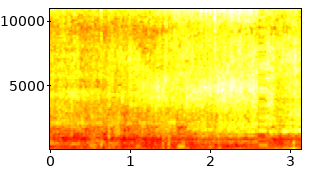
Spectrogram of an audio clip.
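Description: Snails fry in a pan, giving a dense, continuous sizzle close by, with faint stirring scrapes mixed in throughout and no talking.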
